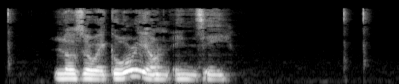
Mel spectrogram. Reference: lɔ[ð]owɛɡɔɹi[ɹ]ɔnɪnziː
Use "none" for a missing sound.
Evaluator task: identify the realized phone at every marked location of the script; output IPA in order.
z, none

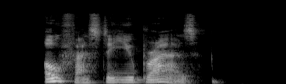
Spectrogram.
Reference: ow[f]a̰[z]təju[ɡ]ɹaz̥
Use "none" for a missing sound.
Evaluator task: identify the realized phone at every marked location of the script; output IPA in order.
f, s, b

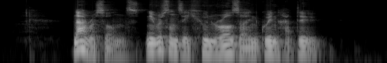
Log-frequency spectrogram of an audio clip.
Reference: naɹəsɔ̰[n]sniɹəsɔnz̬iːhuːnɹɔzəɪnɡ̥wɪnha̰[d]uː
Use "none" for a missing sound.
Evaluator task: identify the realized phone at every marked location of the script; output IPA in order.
n, d

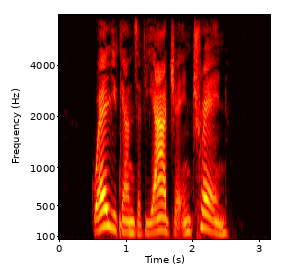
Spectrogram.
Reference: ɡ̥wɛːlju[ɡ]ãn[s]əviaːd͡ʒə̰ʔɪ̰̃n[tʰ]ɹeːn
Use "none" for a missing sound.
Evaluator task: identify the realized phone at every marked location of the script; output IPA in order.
ɡ, z, tʰ

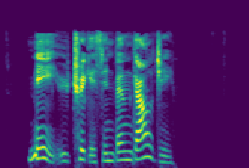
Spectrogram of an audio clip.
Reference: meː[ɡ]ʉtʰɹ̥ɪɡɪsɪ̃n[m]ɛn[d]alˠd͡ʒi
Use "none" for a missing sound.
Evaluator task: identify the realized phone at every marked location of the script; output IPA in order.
none, b, ɡ

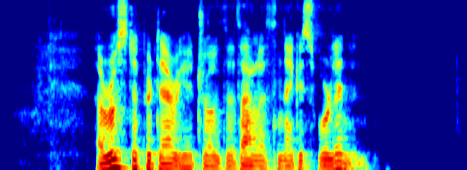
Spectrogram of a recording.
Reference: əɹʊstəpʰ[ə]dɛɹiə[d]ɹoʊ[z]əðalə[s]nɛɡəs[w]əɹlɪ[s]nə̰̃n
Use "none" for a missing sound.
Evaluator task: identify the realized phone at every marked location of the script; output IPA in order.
ə, d, ð, θ, w, none

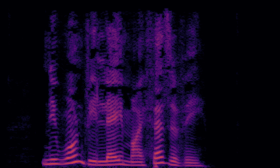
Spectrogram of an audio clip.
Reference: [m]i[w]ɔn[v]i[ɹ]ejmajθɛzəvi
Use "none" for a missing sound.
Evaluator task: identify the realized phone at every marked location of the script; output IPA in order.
n, w, v, l

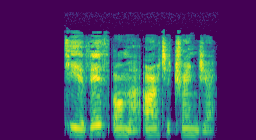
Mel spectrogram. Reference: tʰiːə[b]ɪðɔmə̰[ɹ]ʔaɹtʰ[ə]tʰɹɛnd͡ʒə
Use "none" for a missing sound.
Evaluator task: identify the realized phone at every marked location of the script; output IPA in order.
v, none, ə

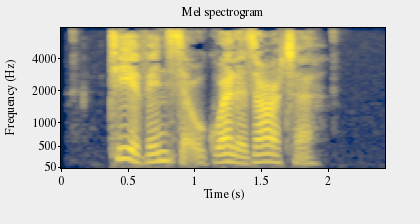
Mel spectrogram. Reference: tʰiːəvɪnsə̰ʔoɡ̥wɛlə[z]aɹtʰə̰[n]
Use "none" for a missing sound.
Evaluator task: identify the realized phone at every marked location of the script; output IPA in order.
z, none

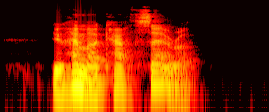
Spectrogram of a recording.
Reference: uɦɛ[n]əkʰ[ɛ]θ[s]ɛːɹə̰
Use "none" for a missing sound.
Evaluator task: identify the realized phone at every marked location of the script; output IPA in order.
m, a, s

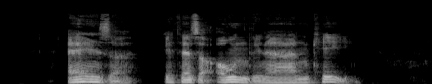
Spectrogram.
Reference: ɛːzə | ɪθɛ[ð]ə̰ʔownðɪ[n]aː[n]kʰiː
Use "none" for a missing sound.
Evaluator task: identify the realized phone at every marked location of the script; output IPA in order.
z, n, n

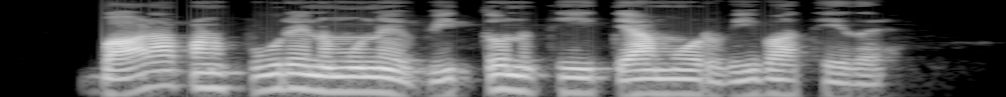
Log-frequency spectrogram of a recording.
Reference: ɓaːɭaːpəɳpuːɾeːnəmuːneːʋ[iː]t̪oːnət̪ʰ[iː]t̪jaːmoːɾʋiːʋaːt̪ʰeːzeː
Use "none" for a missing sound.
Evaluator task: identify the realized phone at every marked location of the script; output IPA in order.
iː, iː

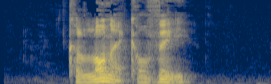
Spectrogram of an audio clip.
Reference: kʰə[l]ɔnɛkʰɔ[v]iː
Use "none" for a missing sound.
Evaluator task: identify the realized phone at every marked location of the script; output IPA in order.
l, v

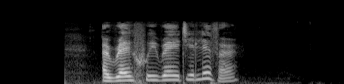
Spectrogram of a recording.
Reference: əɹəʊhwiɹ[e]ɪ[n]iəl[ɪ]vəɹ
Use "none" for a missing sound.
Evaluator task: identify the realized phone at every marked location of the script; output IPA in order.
e, d, ɪ

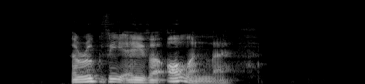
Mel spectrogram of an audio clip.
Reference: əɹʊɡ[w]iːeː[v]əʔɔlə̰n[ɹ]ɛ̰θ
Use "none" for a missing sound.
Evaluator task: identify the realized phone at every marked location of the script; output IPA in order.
v, v, l

